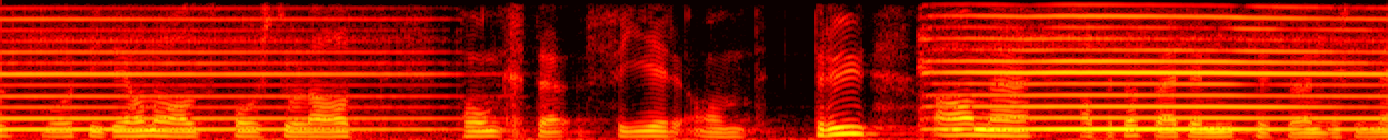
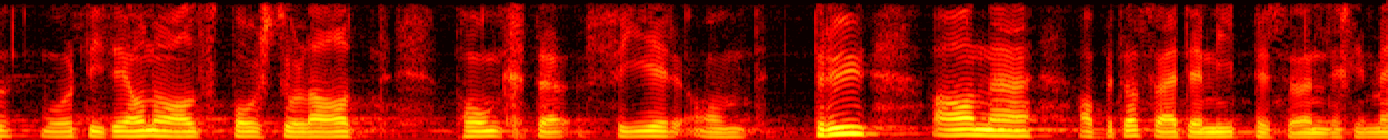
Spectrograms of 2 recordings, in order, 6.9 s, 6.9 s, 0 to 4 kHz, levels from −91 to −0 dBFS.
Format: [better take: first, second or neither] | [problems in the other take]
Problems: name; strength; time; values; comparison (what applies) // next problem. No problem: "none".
second | background sound (Bowed string instrument); 3 dB above the speech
